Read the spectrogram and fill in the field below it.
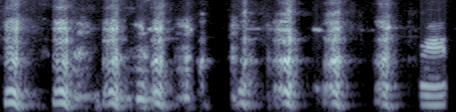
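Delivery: laughing through the words. Real, not acted. Laughing at the host's Chris Hemsworth question. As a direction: break into laughter as you start. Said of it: "Does he look like Chris Hemsworth?".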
